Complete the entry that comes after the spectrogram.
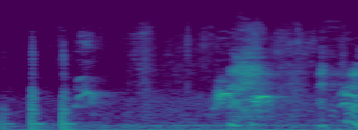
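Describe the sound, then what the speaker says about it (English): A dog gives a couple of quick, sharp barks up close, then whines and yips more softly, the sounds brief and set against quiet room noise. "There's his dog."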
